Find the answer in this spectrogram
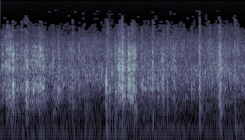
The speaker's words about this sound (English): They beached the boats and got out to face a grinning Pryor in his detail.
